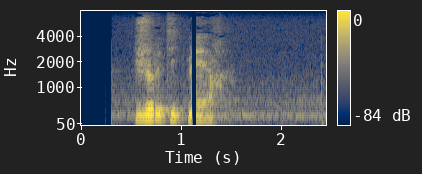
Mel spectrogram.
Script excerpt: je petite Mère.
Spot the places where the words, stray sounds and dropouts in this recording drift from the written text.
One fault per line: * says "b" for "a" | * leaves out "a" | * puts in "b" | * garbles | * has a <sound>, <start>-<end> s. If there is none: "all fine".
* has a dropout, 1.1-1.1 s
